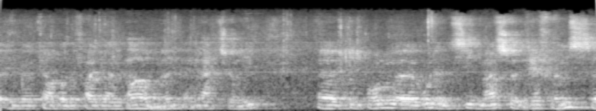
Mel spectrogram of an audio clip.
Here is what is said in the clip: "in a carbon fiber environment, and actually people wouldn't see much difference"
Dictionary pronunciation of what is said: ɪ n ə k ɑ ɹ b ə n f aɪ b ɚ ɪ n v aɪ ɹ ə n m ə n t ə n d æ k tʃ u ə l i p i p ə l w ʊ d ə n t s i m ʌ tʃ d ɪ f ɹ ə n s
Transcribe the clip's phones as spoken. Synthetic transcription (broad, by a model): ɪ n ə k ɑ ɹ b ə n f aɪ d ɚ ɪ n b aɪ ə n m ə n ə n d æ k tʃ u ə l i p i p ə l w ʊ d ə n s i m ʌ s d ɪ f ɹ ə n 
